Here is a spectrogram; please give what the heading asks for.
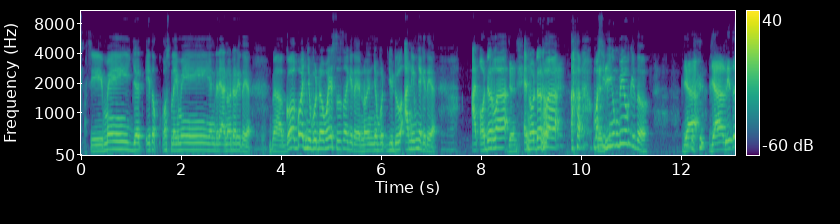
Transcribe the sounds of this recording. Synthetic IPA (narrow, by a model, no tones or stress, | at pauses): simed͡ʒait̪ukɔsplemejaŋdaɾianodəɾit̪ujanahɡuaɡuaɲəbʊt̪̚namaɲasut̪akit̪ujanɲəbʊt̪̚d͡ʒudʊlanimɲakit̪uja | ʔanodərlahɛnodərlah | masɪhbiŋʊŋbiŋʊŋɡit̪̬u | d͡ʒad͡ʒadit̪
